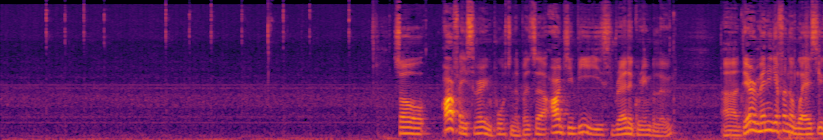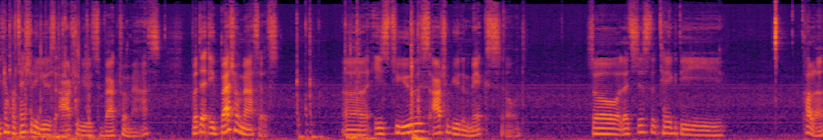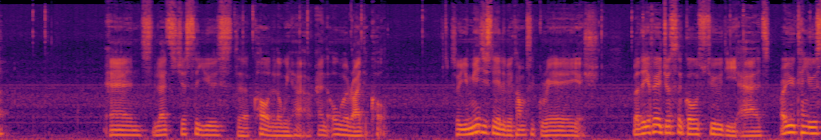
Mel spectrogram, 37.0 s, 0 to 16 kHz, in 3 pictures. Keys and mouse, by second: 0.1-1.2 drag, 1.2-6.0 typing, 1.4 click, 2.1 click, 3.1 click, 4.0 click, 5.0 click, 10.3-12.1 middle drag, 12.1 ctrl+a, 12.7 t, 17.2 BackSpace, 22.6-28.4 drag, 29.3-37.0 drag.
